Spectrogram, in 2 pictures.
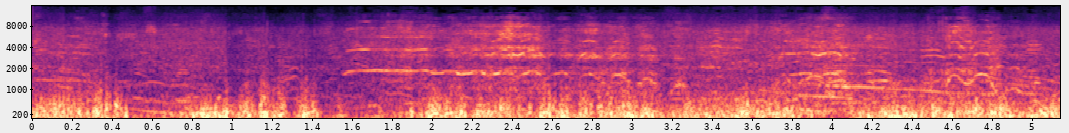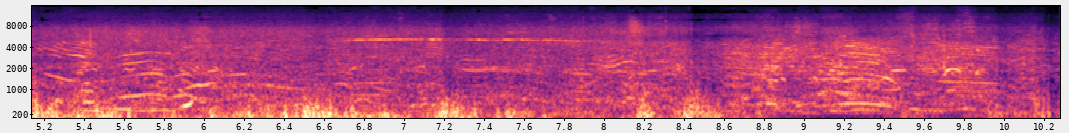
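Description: A horse neighs repeatedly amid a crowd at an archaeological festival in Biskupin, Poland, with steady background chatter, wind noise and occasional hoof clops throughout.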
